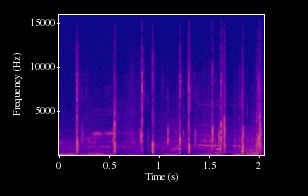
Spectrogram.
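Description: Faint, distant voices calling on an open rugby pitch, broken by a scatter of short sharp clicks.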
